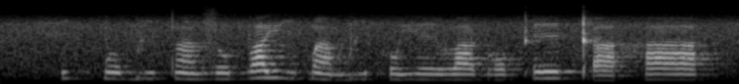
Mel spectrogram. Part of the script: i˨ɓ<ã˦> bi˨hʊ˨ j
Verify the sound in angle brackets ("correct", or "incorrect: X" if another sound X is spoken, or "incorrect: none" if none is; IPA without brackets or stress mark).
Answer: incorrect: ã˨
